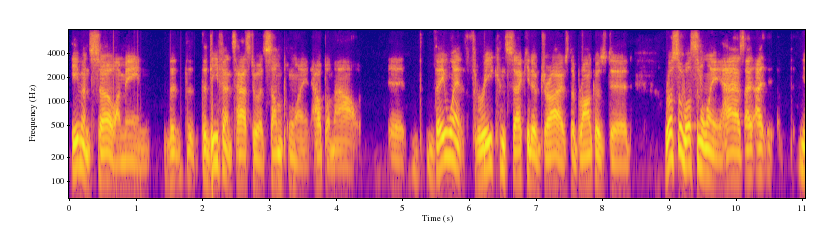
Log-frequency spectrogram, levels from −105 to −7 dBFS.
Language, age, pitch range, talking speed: English, 30-49, 105-135 Hz, 175 wpm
